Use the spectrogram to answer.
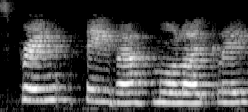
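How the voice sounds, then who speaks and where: In a put-on character voice with a slight echo, a woman speaks at a high pitch with monotone, flat intonation. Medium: read story. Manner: prim, warning.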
